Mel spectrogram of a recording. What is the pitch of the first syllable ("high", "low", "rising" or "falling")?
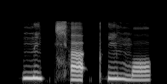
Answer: high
